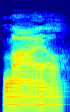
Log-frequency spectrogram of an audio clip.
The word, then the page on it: mile: British English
